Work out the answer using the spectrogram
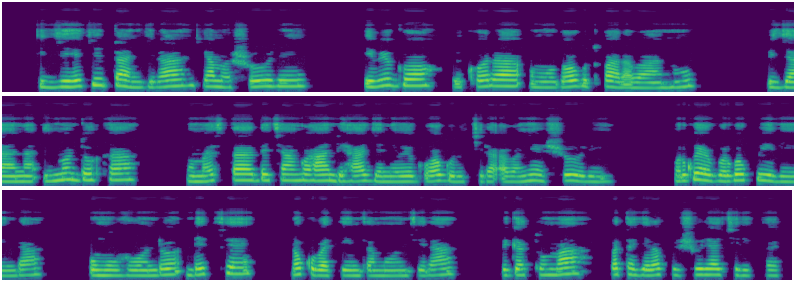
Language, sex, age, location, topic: Kinyarwanda, female, 18-24, Kigali, education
